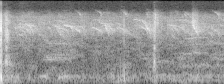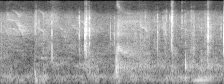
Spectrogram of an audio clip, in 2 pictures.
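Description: Birds chirping in the background, a steady run of many short falling chirps, with a few sharp clicks of plastic toy trucks being handled near the middle and end.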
